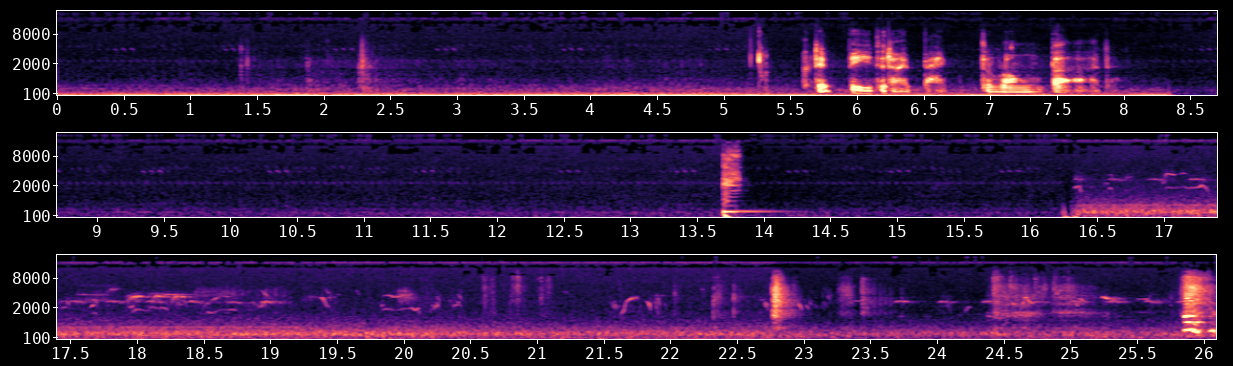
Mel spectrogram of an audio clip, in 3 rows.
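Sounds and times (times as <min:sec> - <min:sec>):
small birds chirping: 0:00.0 - 0:26.0
sharp knock with low ring: 0:13.7 - 0:14.4.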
